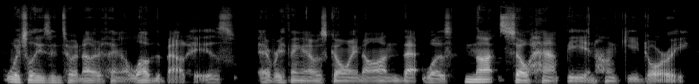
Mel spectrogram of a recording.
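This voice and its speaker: A man's voice: sits low, steady tone, moderate pace, fairly bright tone, no room sound, clean studio sound. A man co-hosting a podcast in casual, conversational talk. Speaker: podcast co-host. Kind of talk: casual chat.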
